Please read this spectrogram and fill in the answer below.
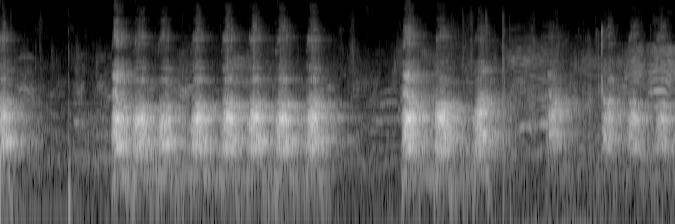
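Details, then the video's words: Dog barking, with puppies also named: a quick run of about seven sharp, evenly spaced barks, a short pause, then a second burst of barks trailing into a few looser yips. "Som de Cachorro e Cachorrinhos Latindo"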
